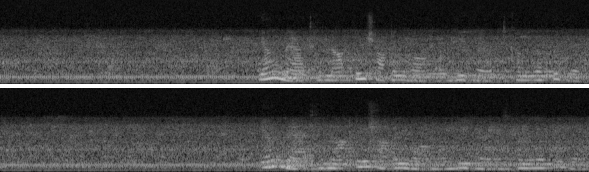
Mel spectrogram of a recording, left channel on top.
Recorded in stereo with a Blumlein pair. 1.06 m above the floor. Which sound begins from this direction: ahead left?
A woman speaking, at 2.6 s.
